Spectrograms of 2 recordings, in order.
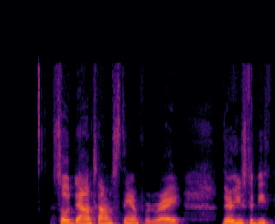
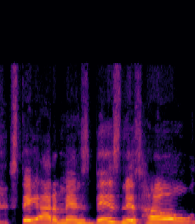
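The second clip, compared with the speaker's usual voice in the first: mock scolding yell; 7 semitones higher, 6 dB louder than usual. Retold scolding of the woman.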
